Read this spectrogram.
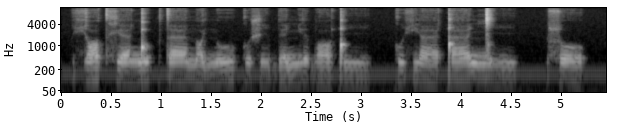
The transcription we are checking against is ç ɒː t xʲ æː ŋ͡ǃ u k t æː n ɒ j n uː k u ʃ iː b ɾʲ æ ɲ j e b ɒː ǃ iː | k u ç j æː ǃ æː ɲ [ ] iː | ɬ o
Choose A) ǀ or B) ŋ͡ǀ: B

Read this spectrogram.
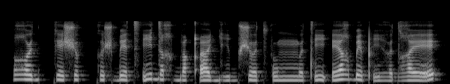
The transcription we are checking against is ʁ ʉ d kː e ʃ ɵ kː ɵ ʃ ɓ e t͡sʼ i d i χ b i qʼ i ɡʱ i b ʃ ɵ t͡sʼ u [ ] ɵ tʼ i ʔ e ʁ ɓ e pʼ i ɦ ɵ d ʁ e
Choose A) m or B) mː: B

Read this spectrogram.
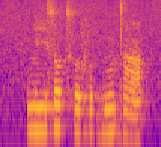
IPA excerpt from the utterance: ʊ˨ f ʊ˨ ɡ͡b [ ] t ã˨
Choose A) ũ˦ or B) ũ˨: A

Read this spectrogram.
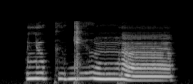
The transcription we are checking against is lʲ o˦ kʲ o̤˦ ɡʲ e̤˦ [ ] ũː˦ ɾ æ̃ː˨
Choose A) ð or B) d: A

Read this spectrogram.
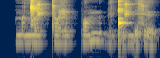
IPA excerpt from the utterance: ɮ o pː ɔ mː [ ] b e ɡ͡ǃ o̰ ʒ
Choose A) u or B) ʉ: B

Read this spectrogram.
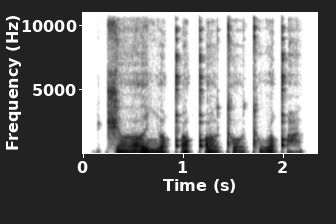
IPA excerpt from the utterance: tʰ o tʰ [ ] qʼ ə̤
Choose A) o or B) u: B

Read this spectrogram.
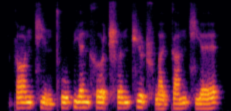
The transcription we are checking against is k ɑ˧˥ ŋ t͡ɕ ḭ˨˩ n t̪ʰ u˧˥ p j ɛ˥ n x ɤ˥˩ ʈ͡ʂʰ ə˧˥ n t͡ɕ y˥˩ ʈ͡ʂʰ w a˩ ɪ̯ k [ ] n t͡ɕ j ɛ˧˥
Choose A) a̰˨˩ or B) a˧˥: B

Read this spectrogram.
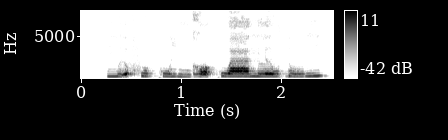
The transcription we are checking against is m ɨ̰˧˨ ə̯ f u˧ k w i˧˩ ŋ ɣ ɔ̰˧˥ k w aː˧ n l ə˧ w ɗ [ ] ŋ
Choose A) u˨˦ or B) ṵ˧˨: A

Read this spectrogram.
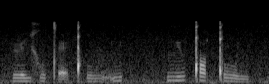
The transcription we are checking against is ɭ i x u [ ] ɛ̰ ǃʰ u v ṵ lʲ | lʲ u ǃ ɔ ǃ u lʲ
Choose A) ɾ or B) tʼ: B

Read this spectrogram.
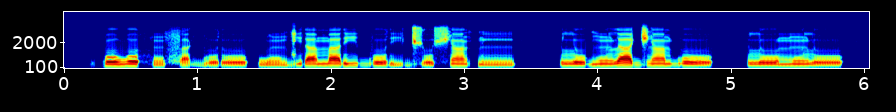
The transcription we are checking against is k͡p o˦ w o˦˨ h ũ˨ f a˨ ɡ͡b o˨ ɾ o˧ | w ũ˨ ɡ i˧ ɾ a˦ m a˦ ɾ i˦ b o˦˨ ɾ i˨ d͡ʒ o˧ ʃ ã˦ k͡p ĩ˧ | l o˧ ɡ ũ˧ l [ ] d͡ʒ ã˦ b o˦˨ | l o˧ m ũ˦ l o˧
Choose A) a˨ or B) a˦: B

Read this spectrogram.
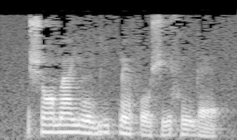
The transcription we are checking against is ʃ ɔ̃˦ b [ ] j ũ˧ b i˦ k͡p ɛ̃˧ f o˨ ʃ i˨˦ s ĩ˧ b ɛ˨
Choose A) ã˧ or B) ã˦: B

